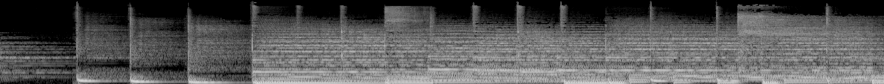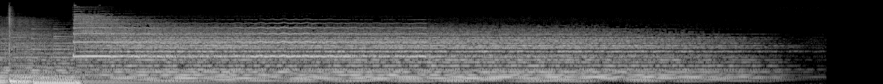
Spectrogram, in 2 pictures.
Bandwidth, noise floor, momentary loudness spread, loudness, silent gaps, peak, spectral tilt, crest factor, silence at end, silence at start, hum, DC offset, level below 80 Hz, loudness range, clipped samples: 17 kHz; -89 dBFS; 10 LU; -15 LUFS; none; -2 dBFS; -4 dB/octave; 14 dB; 1 s; 0 s; none; under 0.1%; -24 dBFS; 5 LU; under 0.1%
